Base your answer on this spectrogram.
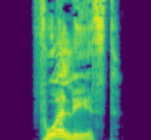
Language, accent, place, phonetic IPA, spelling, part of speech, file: German, Germany, Berlin, [ˈfoːɐ̯ˌleːst], vorlest, verb, De-vorlest.ogg
- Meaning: second-person plural dependent present of vorlesen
